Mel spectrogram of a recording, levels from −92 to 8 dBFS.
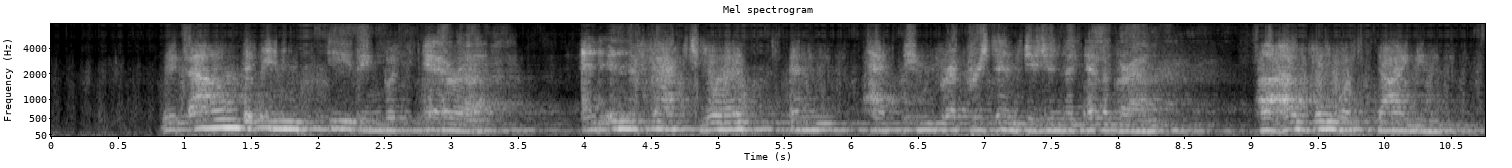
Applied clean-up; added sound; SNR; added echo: neural separator model SepFormer DNS4.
